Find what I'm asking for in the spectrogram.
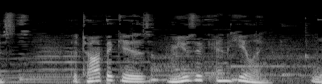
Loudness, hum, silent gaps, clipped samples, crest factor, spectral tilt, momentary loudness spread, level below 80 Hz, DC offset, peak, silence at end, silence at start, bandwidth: -19 LUFS; none; none; under 0.1%; 16 dB; -7.5 dB/octave; 14 LU; -42 dBFS; under 0.1%; -2 dBFS; 0 s; 0 s; 12 kHz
